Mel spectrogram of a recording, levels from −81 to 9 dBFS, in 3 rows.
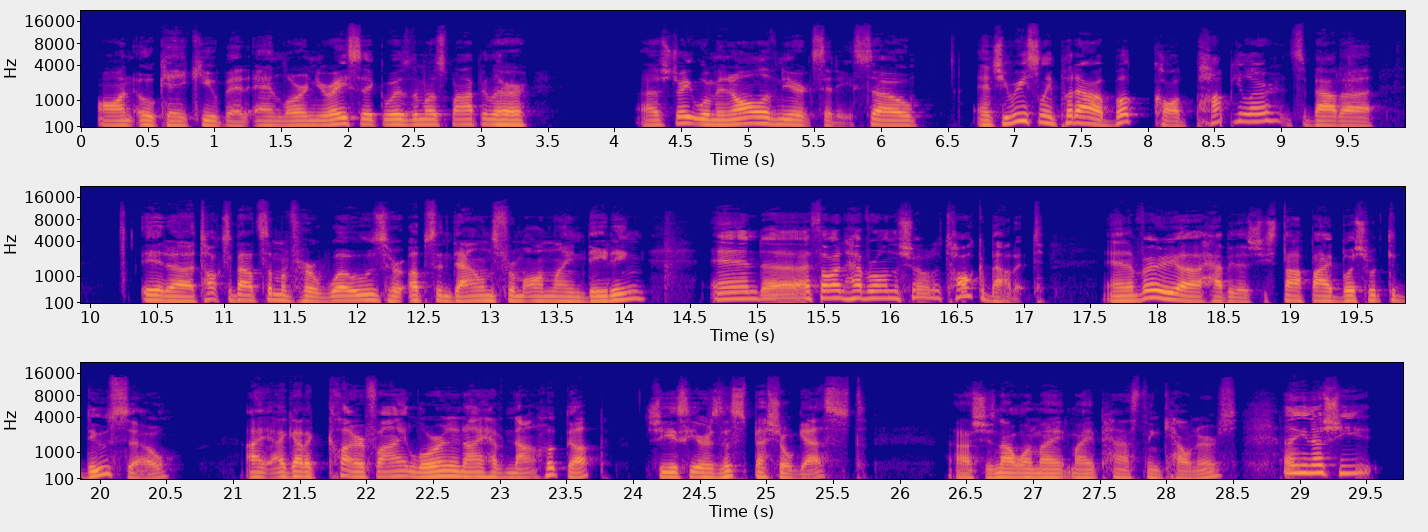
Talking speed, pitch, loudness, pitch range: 210 wpm, 135 Hz, -19 LUFS, 125-155 Hz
